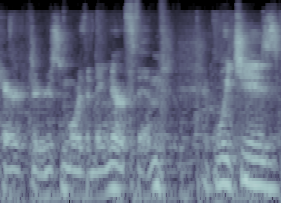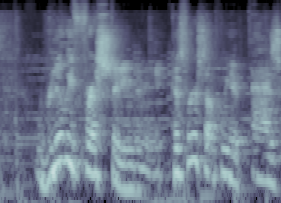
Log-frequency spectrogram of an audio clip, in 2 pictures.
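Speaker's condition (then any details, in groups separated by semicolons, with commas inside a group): No condition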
